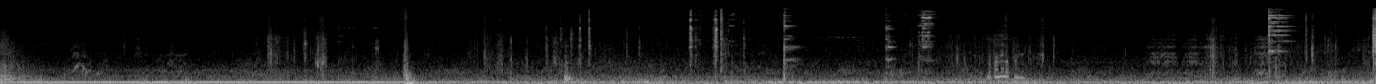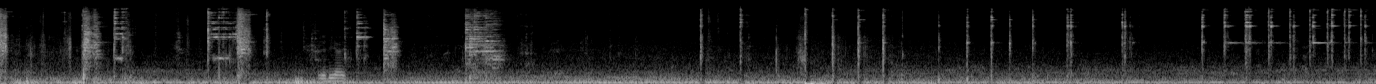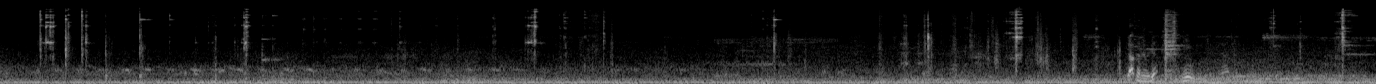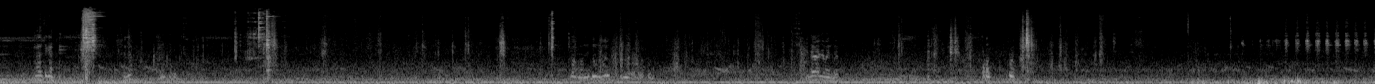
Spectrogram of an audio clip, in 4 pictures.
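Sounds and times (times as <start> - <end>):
steady low hum: 0.0 - 55.0
metallic clanks of steel: 8.8 - 9.5, 12.6 - 17.8, 18.4 - 19.2, 20.7 - 33.7, 36.4 - 39.5, 40.2 - 41.4, 42.0 - 42.6, 43.6 - 44.2
light metallic clinks: 23.4 - 33.7.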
